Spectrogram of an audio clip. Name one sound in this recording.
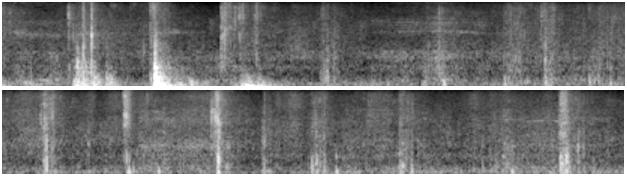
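Footsteps crunch on a dirt path outdoors.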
